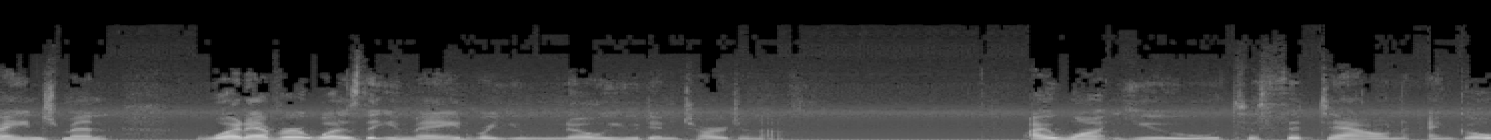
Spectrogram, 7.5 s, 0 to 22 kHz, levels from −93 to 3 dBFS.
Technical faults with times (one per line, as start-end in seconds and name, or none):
0.00-7.46 mains buzz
